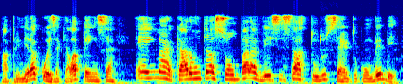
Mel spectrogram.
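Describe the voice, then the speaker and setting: A woman narrating a soap opera recap in an expressive storytelling manner. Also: mid-range voice, normal speed, soft background music. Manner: expressive storytelling, asks viewers to subscribe.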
